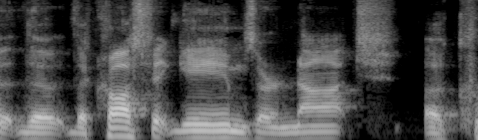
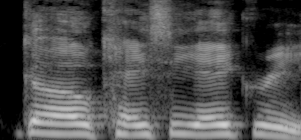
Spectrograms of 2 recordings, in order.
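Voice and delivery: put-on child's cheering yell, much higher, slower; 9 semitones higher than usual. Retelling how their son cheers for them at events, imitating their son yelling. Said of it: "he's yelling like".

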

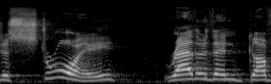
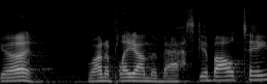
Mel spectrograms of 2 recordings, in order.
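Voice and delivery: very quiet, slow, low, peaceful and hushed; 5 semitones lower, 10 dB quieter than usual. Retelling meeting Tyler as a freshman: imitating Tyler's calm, peaceful voice. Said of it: "Can You speak a little faster".

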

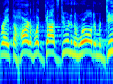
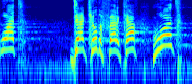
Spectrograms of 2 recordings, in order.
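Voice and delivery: put-on indignant, outraged outburst of angry disbelief; 4 semitones higher than usual. Retelling the parable, acting out the older brother: imitating an angry older brother. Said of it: "He gets mad".

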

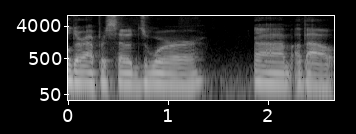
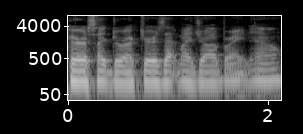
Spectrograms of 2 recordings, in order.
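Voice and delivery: plain

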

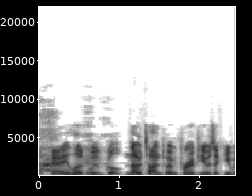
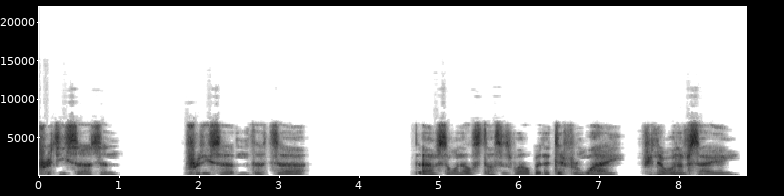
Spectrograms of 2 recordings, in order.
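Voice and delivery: whispered speech, lower pitch; 4 semitones lower than usual. Telling another character in a game something secret: whispering in character. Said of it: "I'm, like, whispering".

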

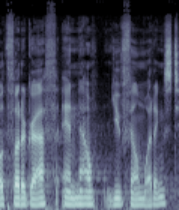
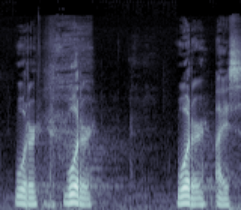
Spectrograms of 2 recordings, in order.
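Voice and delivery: slow, drawn-out put-on Philly accent on water. Showing how people from philly and jersey say water: imitating a philly accent. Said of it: "That's how they say it".

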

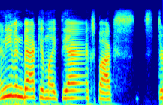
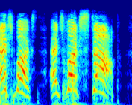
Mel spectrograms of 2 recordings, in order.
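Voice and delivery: very high, frantic, panicked scream; 12 semitones higher than usual. Retelling screaming at an Xbox that won't stop playing; retelling screaming at the Xbox. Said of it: "I'm like screaming".

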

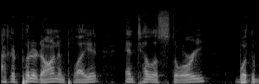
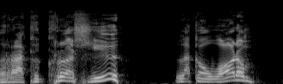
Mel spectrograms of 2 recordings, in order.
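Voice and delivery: bad, weak put-on Scottish accent, raised voice; 3 semitones higher, 7 dB louder than usual. Quoting a great line from a movie; bad scottish accent. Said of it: "I can't really do a good Scottish accent".

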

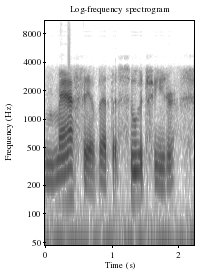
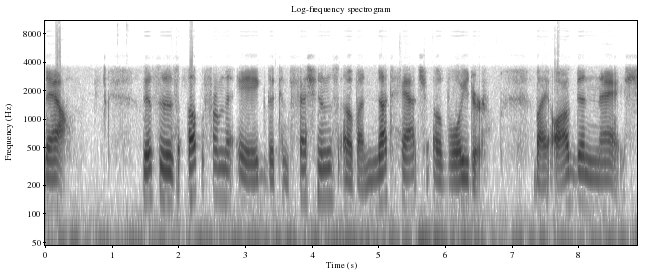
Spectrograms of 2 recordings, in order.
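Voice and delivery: ordinary talk, nothing marked

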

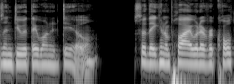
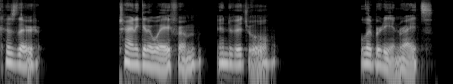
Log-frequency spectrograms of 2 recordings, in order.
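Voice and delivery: dry, mocking, tongue-in-cheek sarcastic tone; 5 dB quieter than usual. Replying in a debate about cultures and individual liberty: sarcastic. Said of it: "I'm being sarcastic".

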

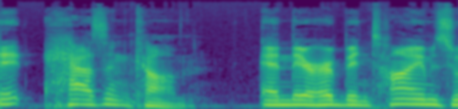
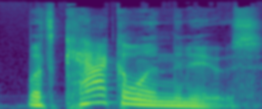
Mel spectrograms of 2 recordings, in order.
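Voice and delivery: plain

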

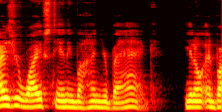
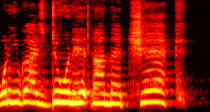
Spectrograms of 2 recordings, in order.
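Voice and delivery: yelling, higher in pitch; 9 semitones higher than usual. Retelling how the manager yelled at players during batting practice: imitating Rungi yelling. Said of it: "he starts yelling at him".

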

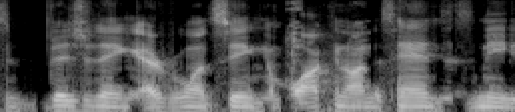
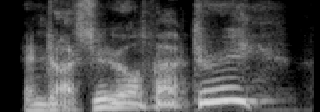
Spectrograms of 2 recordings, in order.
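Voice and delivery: very high, rough, raspy cartoon dog voice; 10 semitones higher, 3 dB louder than usual. Voicing a character asking a question: attempted Scooby-Doo impersonation. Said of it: "in a attempt at a Scooby-Doo impersonation".

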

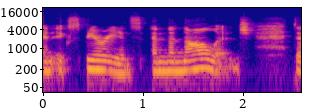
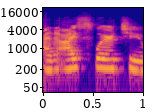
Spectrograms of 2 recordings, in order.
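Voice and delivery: normal talking voice

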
